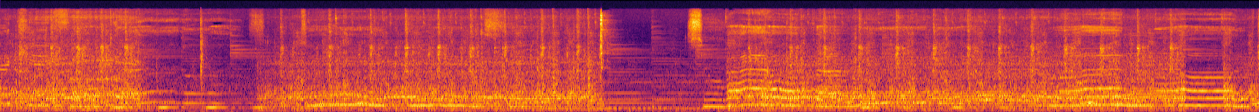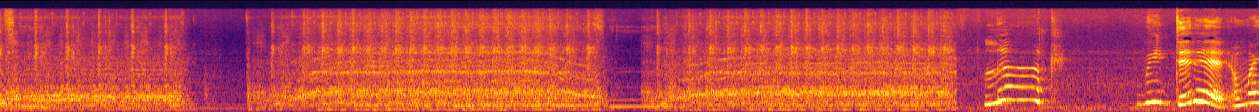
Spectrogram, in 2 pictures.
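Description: Brother electric sewing machine running, stitching a straight seam through knitted fabric, in several runs broken by short pauses, with background music over it.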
